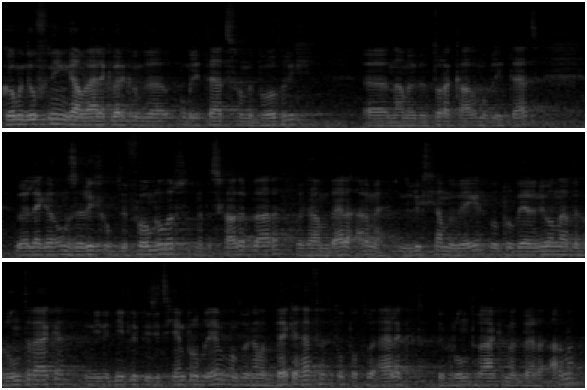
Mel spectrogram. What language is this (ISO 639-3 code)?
nld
